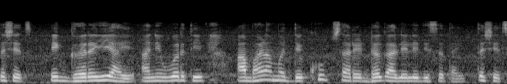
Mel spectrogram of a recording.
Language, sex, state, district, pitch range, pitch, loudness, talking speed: Marathi, male, Maharashtra, Chandrapur, 155-180 Hz, 165 Hz, -17 LUFS, 190 wpm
